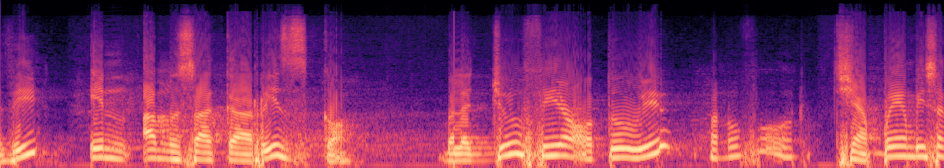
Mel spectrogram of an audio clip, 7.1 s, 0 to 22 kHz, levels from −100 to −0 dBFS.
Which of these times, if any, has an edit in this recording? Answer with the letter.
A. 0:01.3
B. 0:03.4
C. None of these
B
